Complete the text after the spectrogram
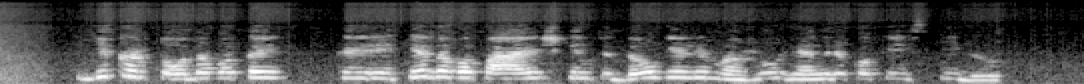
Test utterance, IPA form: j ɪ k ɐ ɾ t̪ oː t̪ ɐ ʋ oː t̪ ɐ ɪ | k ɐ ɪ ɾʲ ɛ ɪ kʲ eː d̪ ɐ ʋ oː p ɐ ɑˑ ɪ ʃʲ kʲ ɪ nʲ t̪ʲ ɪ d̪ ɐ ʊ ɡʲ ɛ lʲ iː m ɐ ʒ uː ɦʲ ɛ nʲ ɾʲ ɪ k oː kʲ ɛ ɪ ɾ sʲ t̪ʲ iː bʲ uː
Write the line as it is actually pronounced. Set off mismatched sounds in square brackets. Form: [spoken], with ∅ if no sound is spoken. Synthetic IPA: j ɪ k ɐ ɾ t̪ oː [d̪] ɐ ʋ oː t̪ ɐ ɪ | k ɐ ɪ ɾʲ ɛ ɪ kʲ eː d̪ ɐ ʋ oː p ɐ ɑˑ ɪ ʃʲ kʲ ɪ nʲ t̪ʲ ɪ d̪ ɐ ʊ ɡʲ ɛ lʲ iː m ɐ ʒ uː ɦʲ ɛ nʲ ɾʲ ɪ k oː kʲ ɛ ɪ [∅] sʲ t̪ʲ iː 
